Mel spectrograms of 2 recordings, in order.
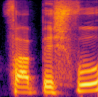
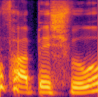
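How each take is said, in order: No difference in how they are said.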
